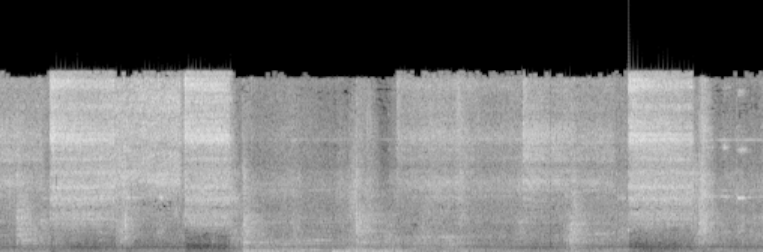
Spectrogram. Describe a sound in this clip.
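Hydraulic valves hiss in short bursts.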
